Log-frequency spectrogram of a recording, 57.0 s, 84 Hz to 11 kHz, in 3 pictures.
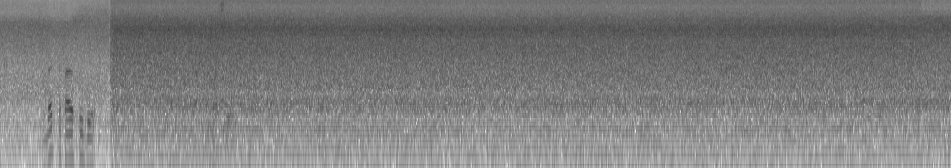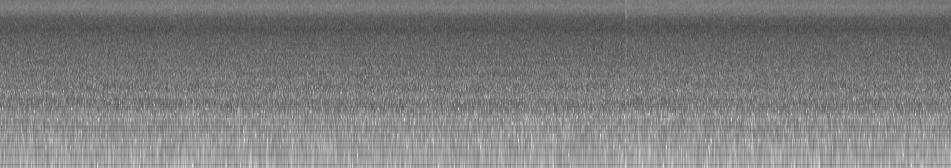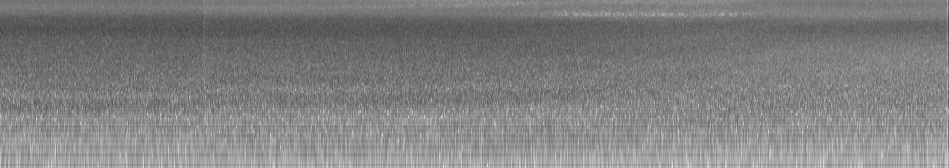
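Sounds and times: waterfall rushing: 0.0s - 57.0s.

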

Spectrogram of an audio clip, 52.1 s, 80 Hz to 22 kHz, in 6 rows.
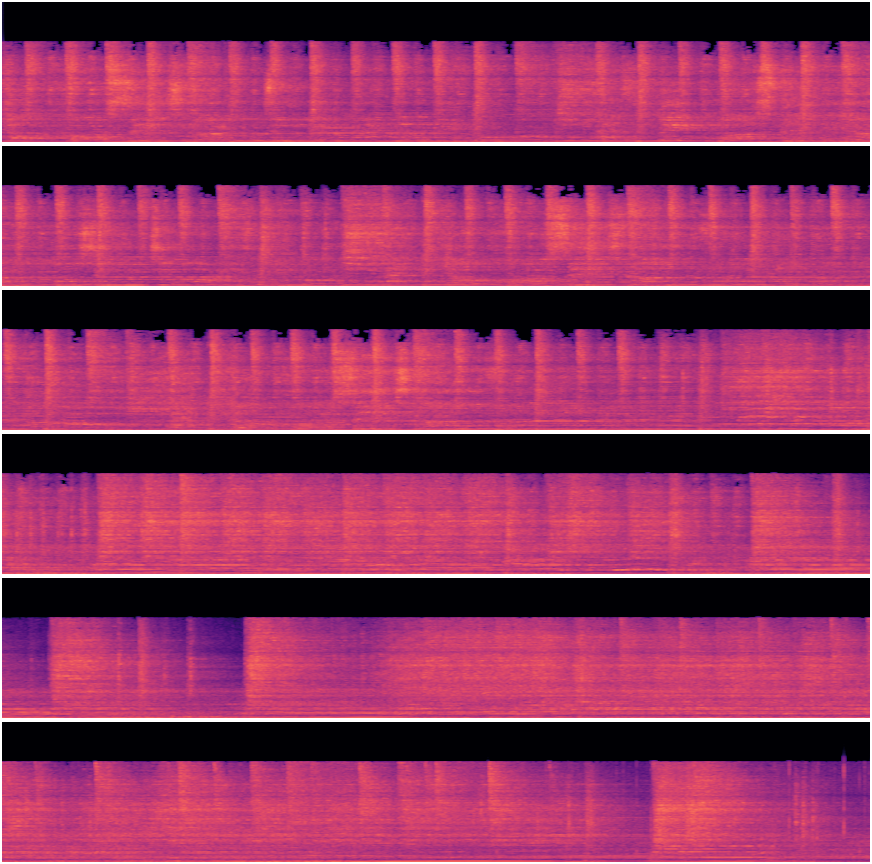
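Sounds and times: electric guitar lead: 0.0s - 52.0s
rock band bass and drums: 0.0s - 52.0s.

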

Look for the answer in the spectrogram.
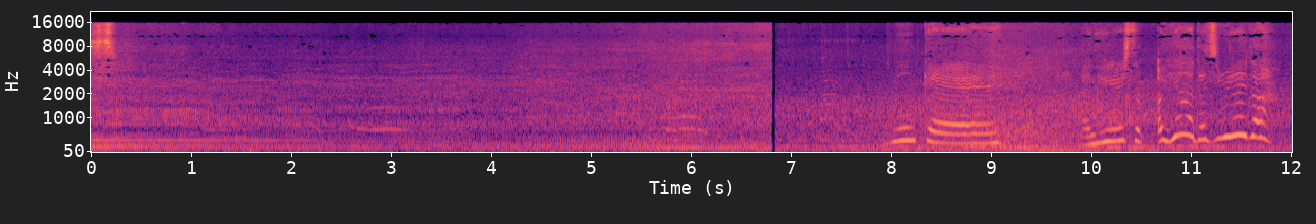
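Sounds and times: car engine passing: 0.0s - 12.0s
steady traffic rumble: 0.0s - 12.0s.

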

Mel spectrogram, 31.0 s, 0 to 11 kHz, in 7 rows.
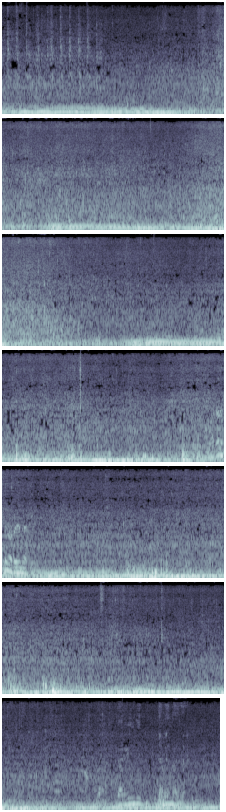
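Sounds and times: tyres wading through water: 0.0s - 31.0s
water spray rushing: 3.9s - 28.8s.

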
